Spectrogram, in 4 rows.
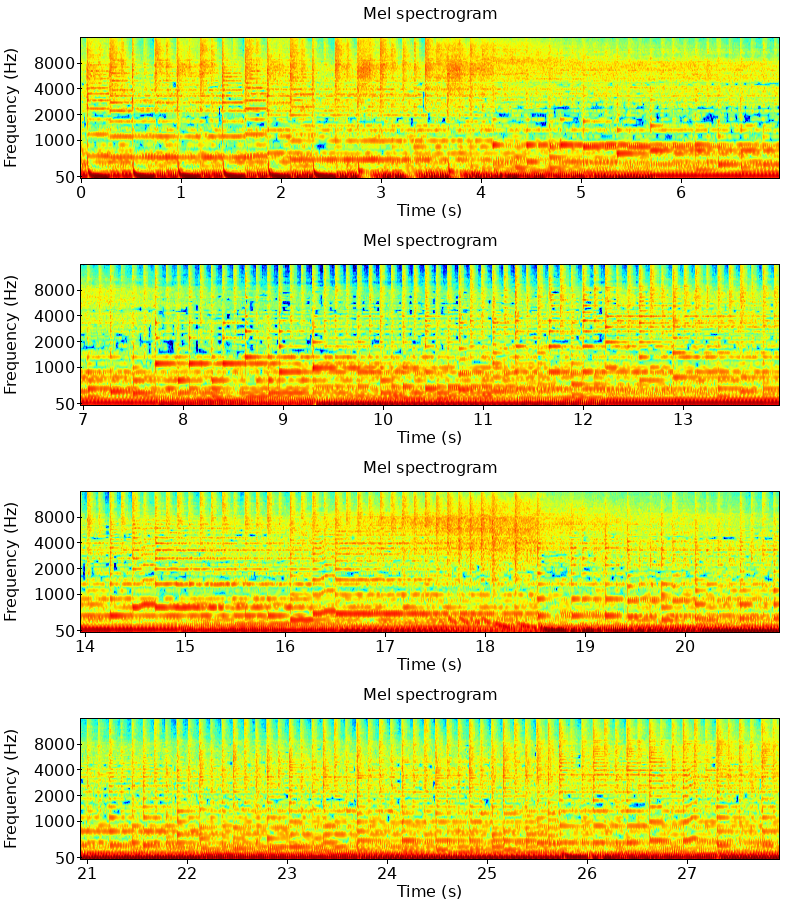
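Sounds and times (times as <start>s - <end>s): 
melodic trance music: 0.0s - 27.9s.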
